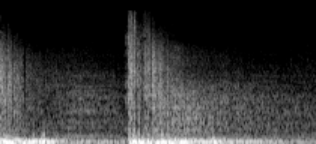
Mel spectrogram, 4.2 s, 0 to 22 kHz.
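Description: Heavy booms from an air strike in the battle-royale game H1Z1, a loud low rumbling blast with a sharp new impact midway, continuous and close, then slowly fading.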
